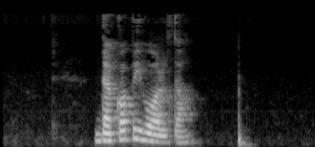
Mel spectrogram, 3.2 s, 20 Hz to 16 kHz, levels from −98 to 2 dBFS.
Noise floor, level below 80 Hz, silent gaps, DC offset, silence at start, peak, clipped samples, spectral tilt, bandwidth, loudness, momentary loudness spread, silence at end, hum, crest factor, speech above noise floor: -76 dBFS; -64 dBFS; none; under 0.1%; 0.95 s; -6 dBFS; under 0.1%; -7.5 dB/octave; 11.5 kHz; -22 LUFS; 19 LU; 0.7 s; none; 22 dB; 54 dB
